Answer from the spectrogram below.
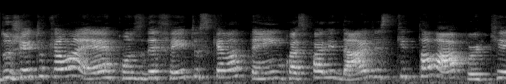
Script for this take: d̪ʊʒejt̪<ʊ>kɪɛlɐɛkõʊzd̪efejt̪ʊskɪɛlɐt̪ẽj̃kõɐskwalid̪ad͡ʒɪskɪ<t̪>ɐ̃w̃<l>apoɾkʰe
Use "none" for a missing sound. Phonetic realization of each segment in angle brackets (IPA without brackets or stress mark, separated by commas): ʊ, t̪, l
